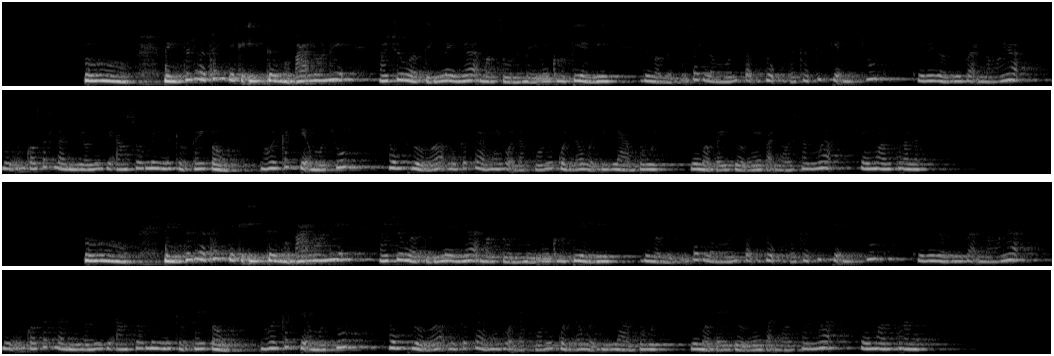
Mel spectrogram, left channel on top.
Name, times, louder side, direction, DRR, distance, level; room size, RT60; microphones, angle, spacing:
voice 1, 0.8-3.5 3.8-6.1 6.4-8.8 9.2-10.2 10.5-14.0 14.4-17.1 17.4-18.8 19.1-19.7, left 1 dB, 55° left, 3 dB, 2.2 m, -29 dB
27.5 x 11.5 x 9.2 m, 0.90 s
head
